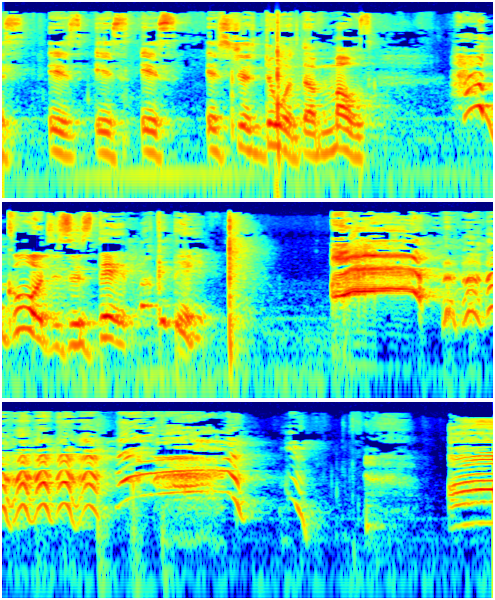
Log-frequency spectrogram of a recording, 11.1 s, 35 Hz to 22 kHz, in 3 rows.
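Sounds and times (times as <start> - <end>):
woman squealing: 6.1 - 9.8, 10.7 - 11.0.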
